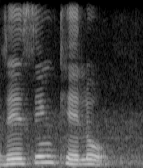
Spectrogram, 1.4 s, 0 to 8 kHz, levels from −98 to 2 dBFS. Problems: none marked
